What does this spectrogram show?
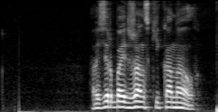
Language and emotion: Russian, neutral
